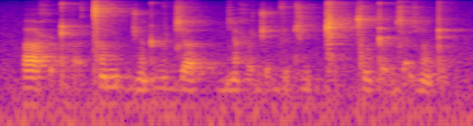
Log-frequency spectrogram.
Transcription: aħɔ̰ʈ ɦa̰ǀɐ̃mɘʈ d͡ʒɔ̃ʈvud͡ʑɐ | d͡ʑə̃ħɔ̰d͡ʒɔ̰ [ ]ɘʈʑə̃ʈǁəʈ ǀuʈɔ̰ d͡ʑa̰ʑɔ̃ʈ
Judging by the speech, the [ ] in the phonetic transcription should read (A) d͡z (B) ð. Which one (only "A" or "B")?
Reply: A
